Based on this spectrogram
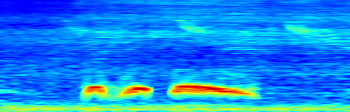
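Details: Spotted dove during trapping with a silver, black-collared decoy: one crisp three-part coo, two short clipped notes and then a long drawn, slightly falling coo, over a faint low hum.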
